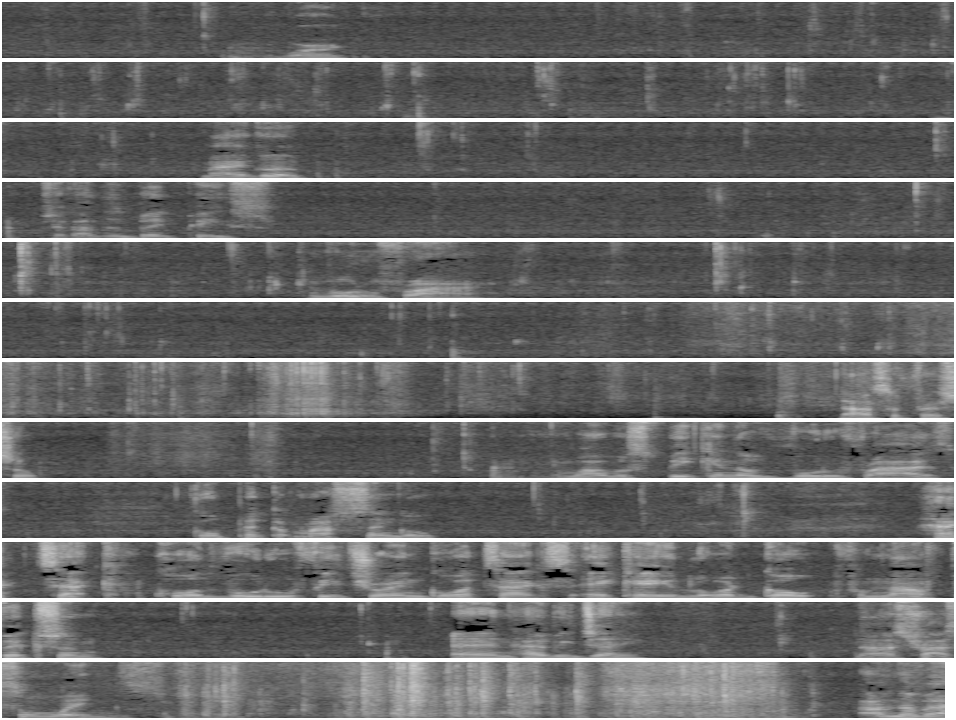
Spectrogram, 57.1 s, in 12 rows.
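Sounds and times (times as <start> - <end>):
chewing with mouth clicks: 3.2 - 10.4, 11.2 - 12.3, 17.8 - 20.6, 21.5 - 24.7
wet mouth clicks: 21.6 - 23.3.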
